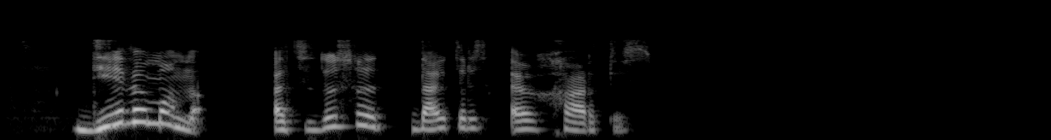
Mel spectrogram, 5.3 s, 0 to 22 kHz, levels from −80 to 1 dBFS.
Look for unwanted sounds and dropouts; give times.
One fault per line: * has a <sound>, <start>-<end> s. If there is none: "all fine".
all fine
